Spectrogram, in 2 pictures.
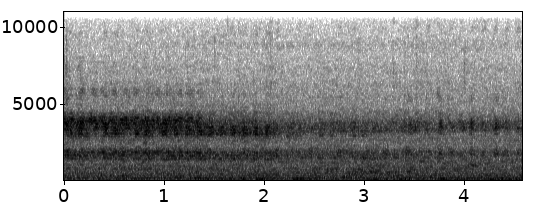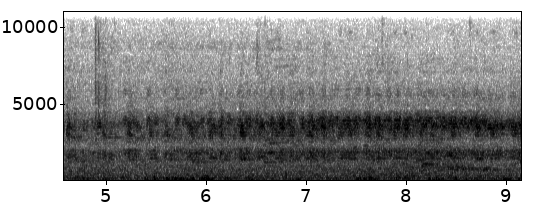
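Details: Frogs calling at night: a dense, steady chorus of trilling notes layered in two bands, a middle one and a brighter high one, running unbroken throughout, with faint low rumbling underneath.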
